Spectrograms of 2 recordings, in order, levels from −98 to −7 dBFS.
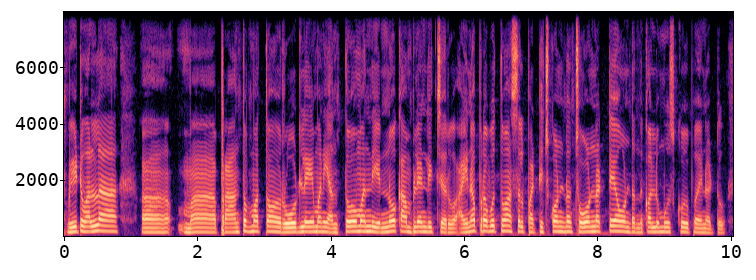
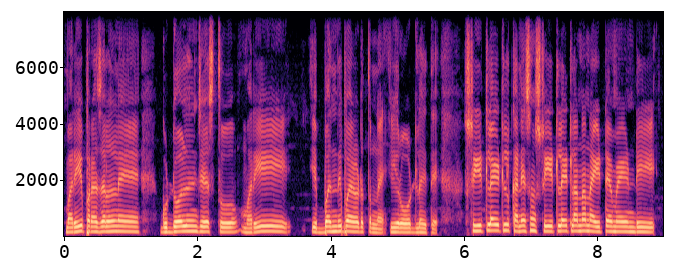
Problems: none marked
